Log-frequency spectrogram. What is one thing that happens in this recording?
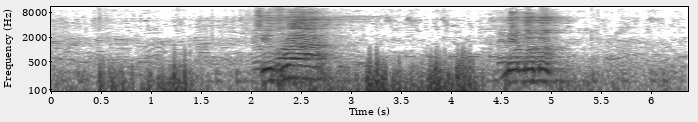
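A man speaks loudly into a microphone through a loudspeaker outdoors.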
